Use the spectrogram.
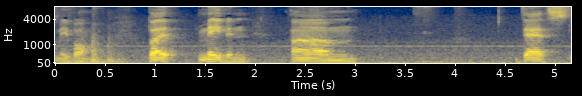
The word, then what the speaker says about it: Mabon: Which is Maven. Yes. I still think it should be pronounced Mabon.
